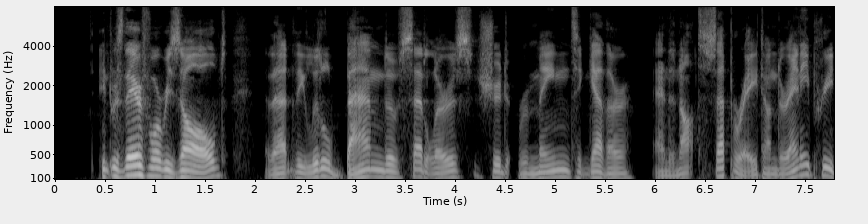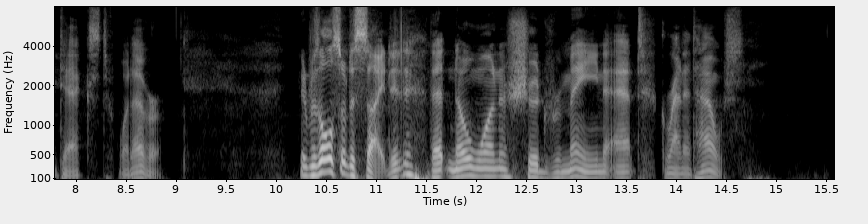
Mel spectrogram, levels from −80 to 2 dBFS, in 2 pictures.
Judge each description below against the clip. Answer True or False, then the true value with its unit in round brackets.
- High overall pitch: False (110 Hz)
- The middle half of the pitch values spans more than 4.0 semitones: True (5.0 semitones)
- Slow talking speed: True (125 wpm)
